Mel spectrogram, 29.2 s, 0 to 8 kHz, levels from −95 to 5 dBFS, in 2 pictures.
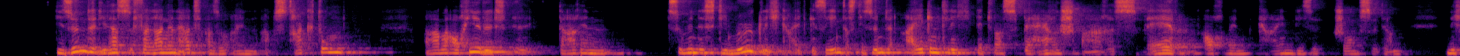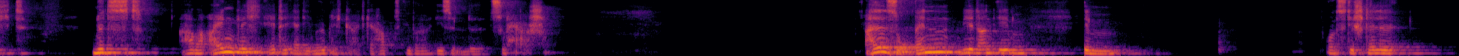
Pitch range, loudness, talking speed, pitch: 155-195 Hz, -31 LUFS, 110 wpm, 170 Hz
